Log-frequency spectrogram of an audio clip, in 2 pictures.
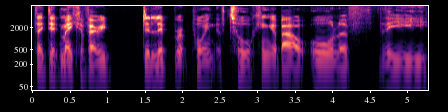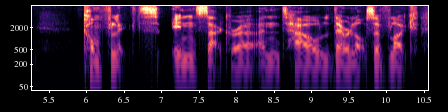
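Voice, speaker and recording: A man with a lowish voice speaks in a very dry, close-sounding recording. He is a podcast co-host in casual conversation, tentatively musing as he builds each thought. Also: little pitch movement, slow, no room sound. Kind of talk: casual discussion.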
